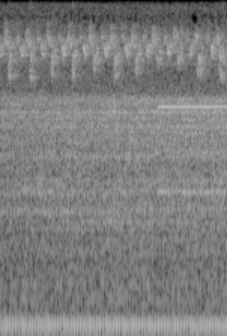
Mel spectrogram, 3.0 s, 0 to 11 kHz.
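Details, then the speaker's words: 2006 Range Rover Sport Supercharged V8 at idle: a steady, high-pitched squeal with a chirping edge, constant with no throttle change. Accessory belt squeal, slipping belt; owner says a new belt is needed. "I got a belt leak. Hear that belt? That's a belt sweep. That's a belt sweep."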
